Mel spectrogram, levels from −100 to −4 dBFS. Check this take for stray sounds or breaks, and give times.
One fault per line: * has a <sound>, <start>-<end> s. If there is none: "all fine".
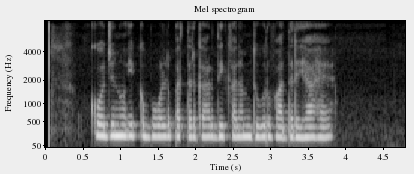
all fine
